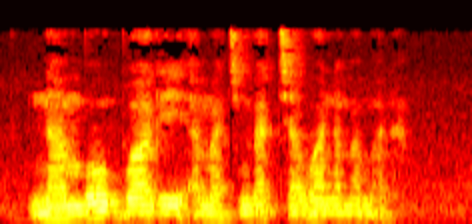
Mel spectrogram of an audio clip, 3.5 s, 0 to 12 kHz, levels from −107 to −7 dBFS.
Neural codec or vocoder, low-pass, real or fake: none; 7.2 kHz; real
